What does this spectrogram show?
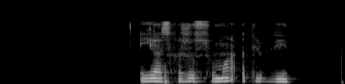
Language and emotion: Russian, neutral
